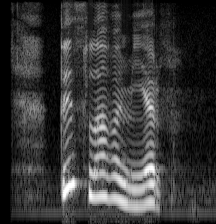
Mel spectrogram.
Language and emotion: Russian, positive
